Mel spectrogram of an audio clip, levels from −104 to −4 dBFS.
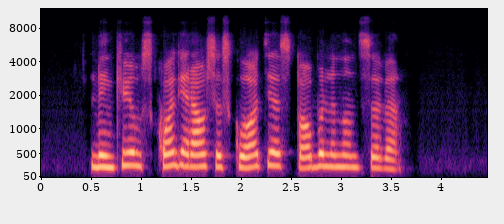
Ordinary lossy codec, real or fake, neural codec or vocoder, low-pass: Opus, 24 kbps; fake; codec, 16 kHz, 2 kbps, FreqCodec, larger model; 7.2 kHz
